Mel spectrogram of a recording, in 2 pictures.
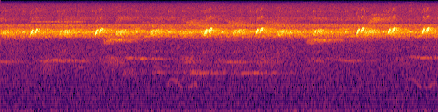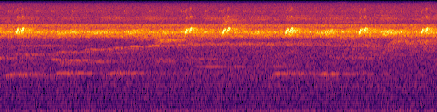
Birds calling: White-throated Toucan (Ramphastos tucanus), Purple-throated Fruitcrow (Querula purpurata), Hauxwell's Thrush (Turdus hauxwelli), Dusky-capped Greenlet (Pachysylvia hypoxantha), Gray Antbird (Cercomacra cinerascens), Dusky-throated Antshrike (Thamnomanes ardesiacus)

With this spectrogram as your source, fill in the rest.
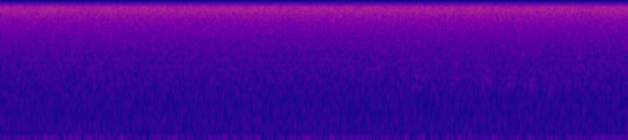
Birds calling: Erckel's Francolin (Pternistis erckelii)

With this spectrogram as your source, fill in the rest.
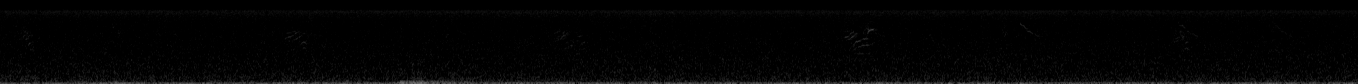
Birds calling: Hawaii Amakihi (Chlorodrepanis virens), House Finch (Haemorhous mexicanus)

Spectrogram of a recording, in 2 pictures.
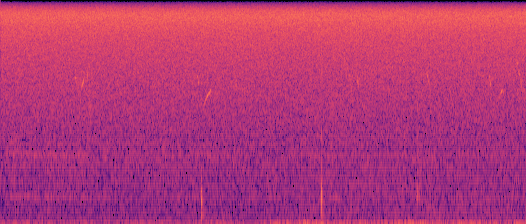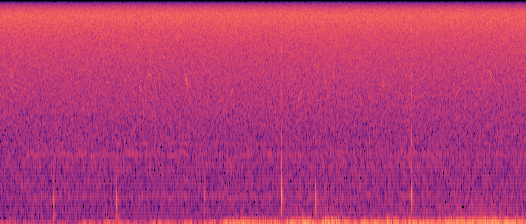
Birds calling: Eurasian Skylark (Alauda arvensis), House Finch (Haemorhous mexicanus)

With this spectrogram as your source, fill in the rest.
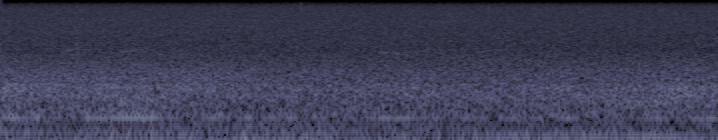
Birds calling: unidentified bird

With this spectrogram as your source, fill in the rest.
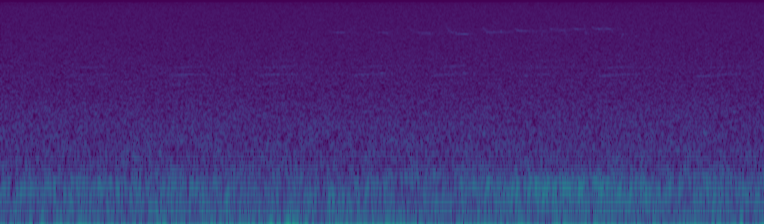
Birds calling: Golden-crowned Kinglet (Regulus satrapa), Red-breasted Nuthatch (Sitta canadensis)

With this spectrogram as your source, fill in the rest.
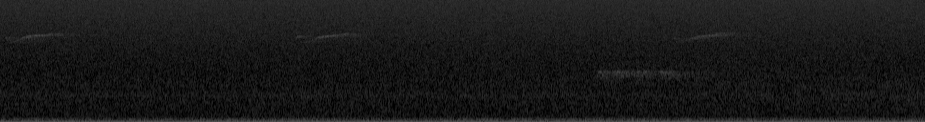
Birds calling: American Crow (Corvus brachyrhynchos), Eastern Wood-Pewee (Contopus virens)

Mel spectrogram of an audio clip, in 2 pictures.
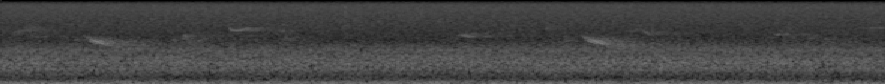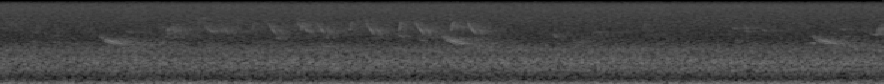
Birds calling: Ovenbird (Seiurus aurocapilla), Veery (Catharus fuscescens)

